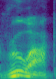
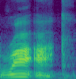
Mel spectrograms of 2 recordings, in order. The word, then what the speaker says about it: ruach: And ruach and not raak.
